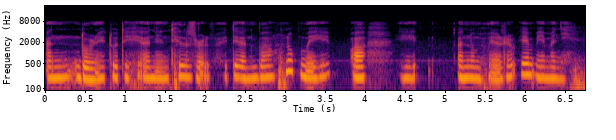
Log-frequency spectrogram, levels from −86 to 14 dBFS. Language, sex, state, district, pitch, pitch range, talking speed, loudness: Mizo, female, Mizoram, Aizawl, 210 Hz, 205-220 Hz, 215 wpm, -18 LUFS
